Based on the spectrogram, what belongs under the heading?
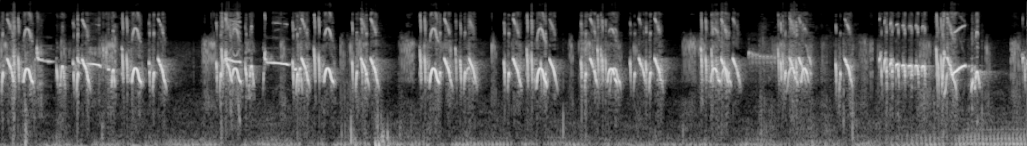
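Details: A noisy prinia fight used as a lure for wild prinias: a sustained series of rapid, sharp chirp bursts with occasional thin whistles, nearly continuous over ten seconds.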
